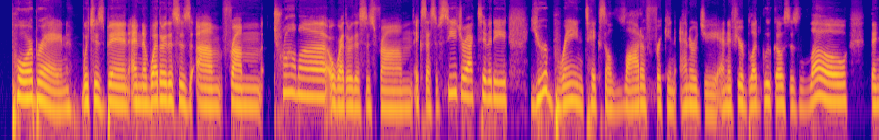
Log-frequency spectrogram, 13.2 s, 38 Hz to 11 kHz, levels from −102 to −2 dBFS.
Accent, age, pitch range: American, 20-39, 150-195 Hz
